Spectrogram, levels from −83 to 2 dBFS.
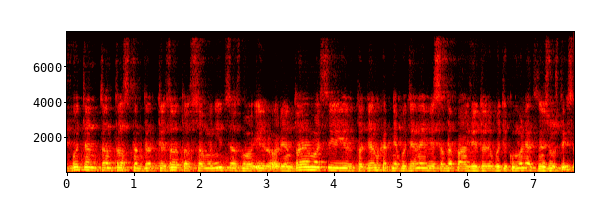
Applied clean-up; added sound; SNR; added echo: neural separator model SepFormer DNS4.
